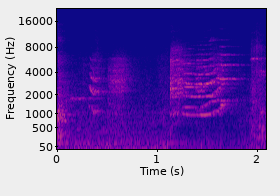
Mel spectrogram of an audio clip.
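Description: Glass-panelled door being opened: a click, then short squeaks and a longer squeal whose pitch bends, in the second half.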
